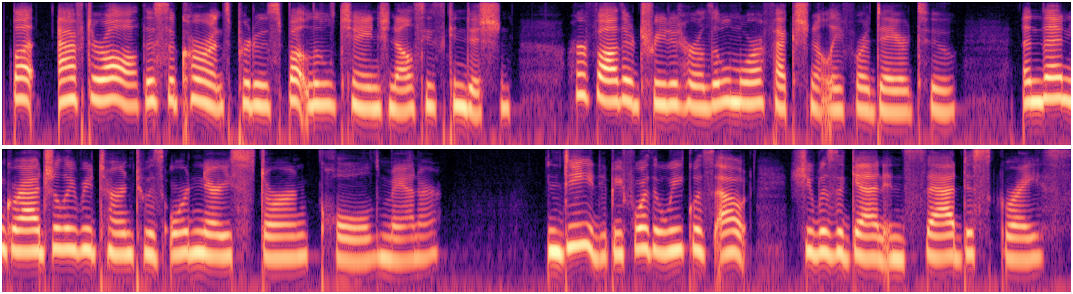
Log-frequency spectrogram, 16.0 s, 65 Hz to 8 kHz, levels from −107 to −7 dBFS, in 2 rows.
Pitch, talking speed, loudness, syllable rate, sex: 245 Hz, 175 wpm, -18 LUFS, 5.9 syllables/s, female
